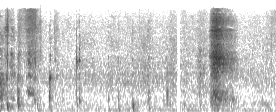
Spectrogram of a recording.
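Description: A few faint knocks, then a short breathy sigh about three seconds in.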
